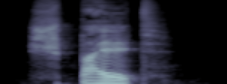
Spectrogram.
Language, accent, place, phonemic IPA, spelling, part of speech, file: German, Germany, Berlin, /ʃpalt/, Spalt, noun, De-Spalt.ogg
- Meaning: 1. crack 2. split, cleavage, fissure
